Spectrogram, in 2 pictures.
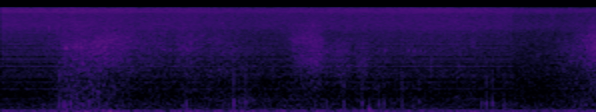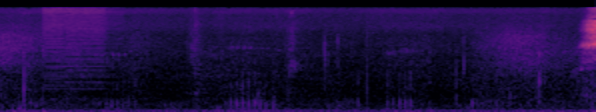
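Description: A cat named Marley purrs right up against the microphone while trying to bite it: a steady low rumbling drone for several seconds, with a few soft rustles and brushing noises and no one speaking.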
